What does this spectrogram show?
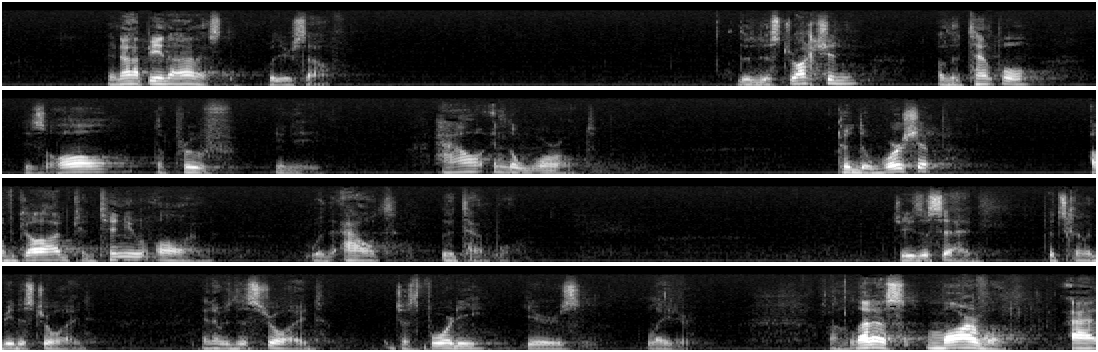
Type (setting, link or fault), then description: setting, large echoing room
